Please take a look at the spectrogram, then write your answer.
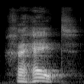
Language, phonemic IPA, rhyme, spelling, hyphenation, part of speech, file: Dutch, /ɣəˈɦɛi̯t/, -ɛi̯t, geheid, ge‧heid, verb / adjective / adverb, Nl-geheid.ogg
- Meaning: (verb) past participle of heien; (adjective) 1. certain, doubtless 2. immovable, strong; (adverb) certainly, surely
